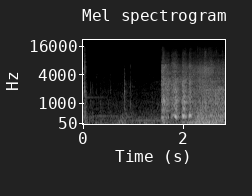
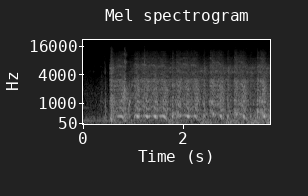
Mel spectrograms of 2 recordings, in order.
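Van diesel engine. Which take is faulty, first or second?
first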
